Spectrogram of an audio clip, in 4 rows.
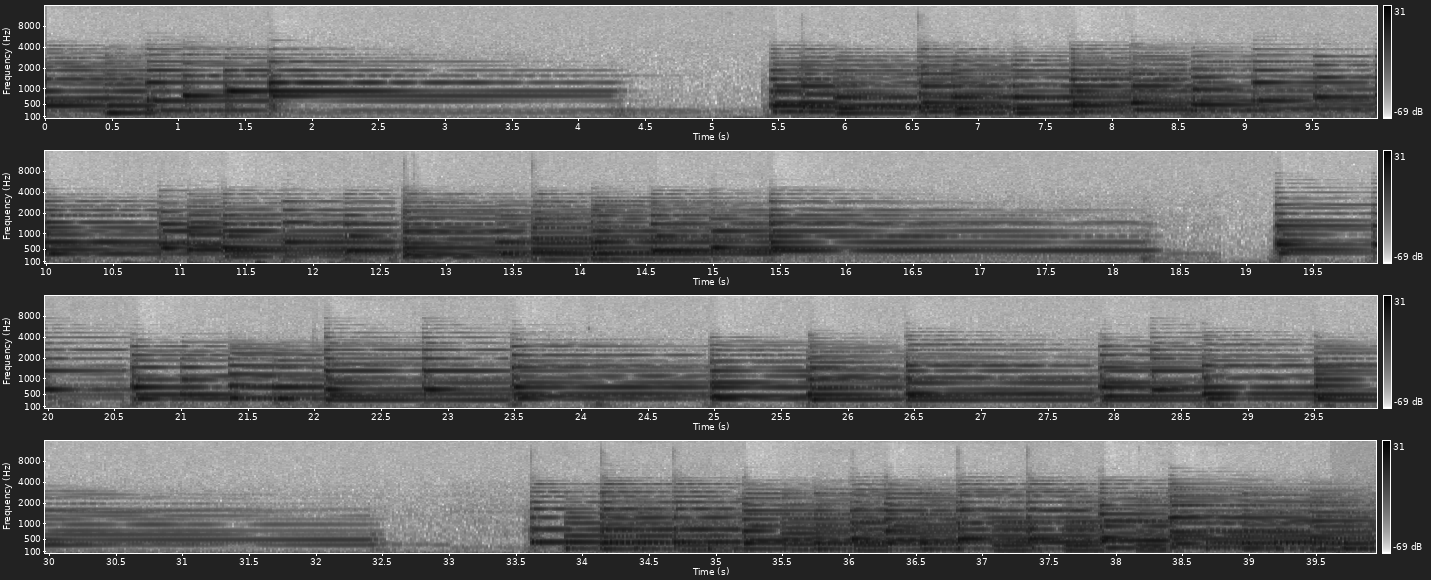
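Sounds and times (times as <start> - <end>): solo piano chime melodies: 0.0 - 4.6, 19.2 - 32.5, 33.6 - 39.9.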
